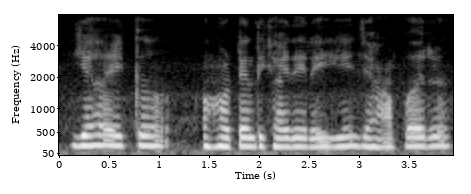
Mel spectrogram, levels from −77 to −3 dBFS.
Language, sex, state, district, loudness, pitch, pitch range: Hindi, female, Madhya Pradesh, Dhar, -14 LUFS, 195 Hz, 190-200 Hz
